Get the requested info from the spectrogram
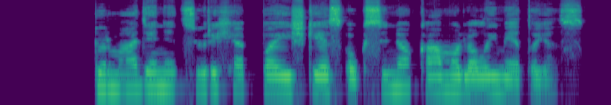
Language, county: Lithuanian, Vilnius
